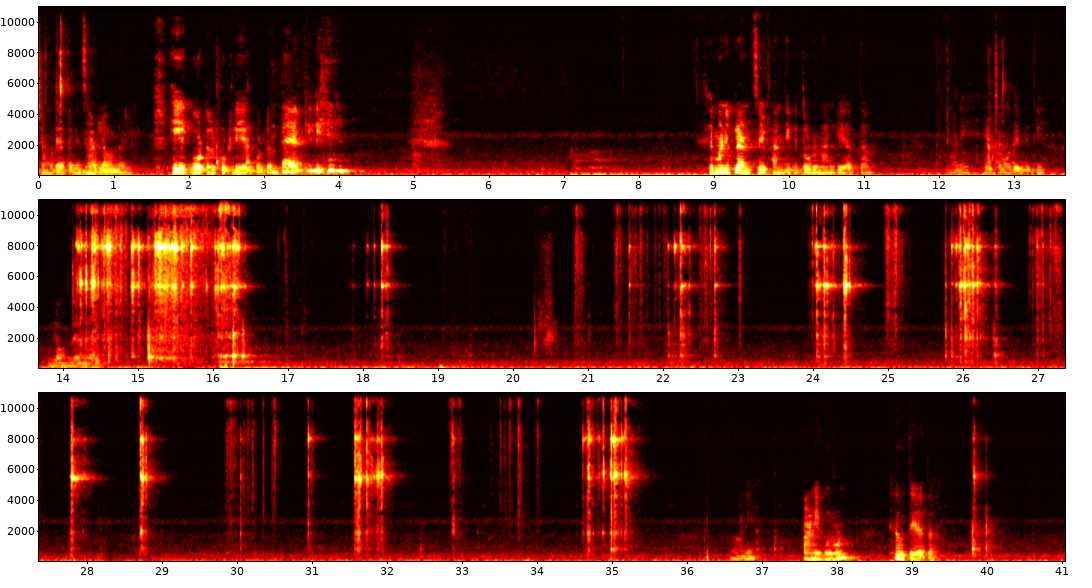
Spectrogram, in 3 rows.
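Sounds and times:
stones clinking against glass jar: 14.1 - 16.7, 17.8 - 18.6, 20.7 - 23.2, 23.9 - 29.1, 29.8 - 35.5.

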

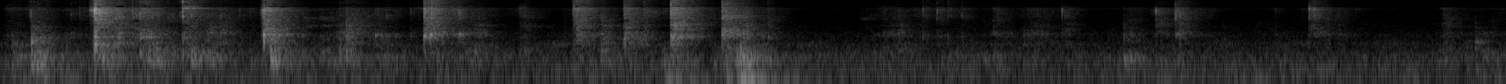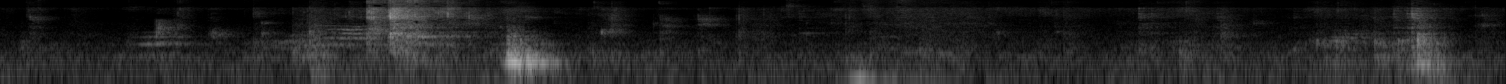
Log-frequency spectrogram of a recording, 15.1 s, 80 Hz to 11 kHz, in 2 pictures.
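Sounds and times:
crisp shells cracking and crunching: 0.1 - 6.8.

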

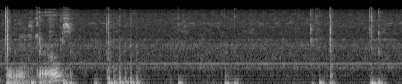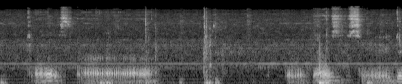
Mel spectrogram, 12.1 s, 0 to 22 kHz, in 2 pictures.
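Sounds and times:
low hum: 0.0 - 12.0
computer keyboard key presses: 1.4 - 2.8, 4.6 - 5.8.

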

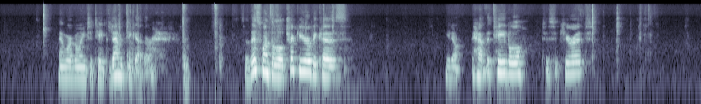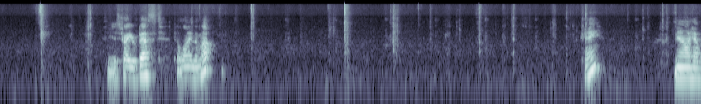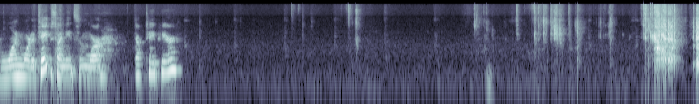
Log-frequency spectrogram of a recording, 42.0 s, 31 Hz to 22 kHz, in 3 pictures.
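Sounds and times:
duct tape ripping: 37.5 - 42.0.

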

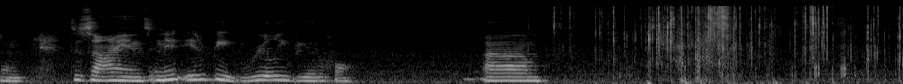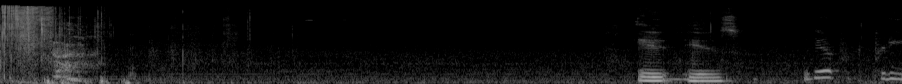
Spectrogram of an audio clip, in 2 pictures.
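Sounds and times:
plastic film crinkling: 5.3 - 12.1.

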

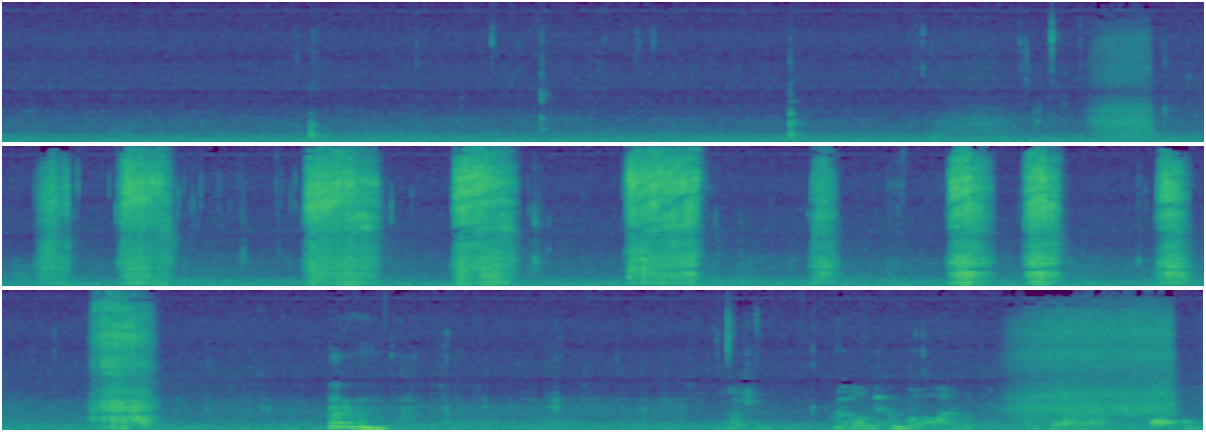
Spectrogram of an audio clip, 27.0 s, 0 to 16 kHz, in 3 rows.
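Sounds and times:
noodles being slurped: 9.3 - 10.4, 11.3 - 13.1, 13.7 - 14.4, 16.1 - 17.0, 18.7 - 19.2.

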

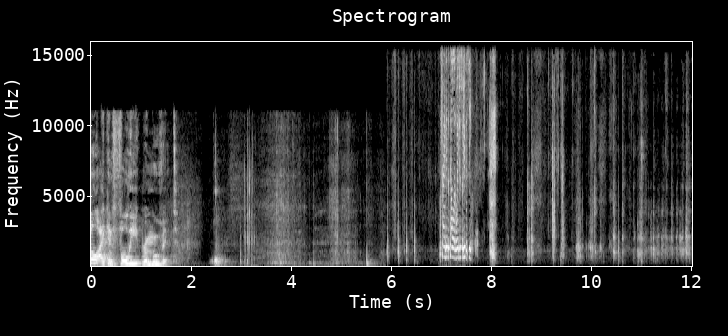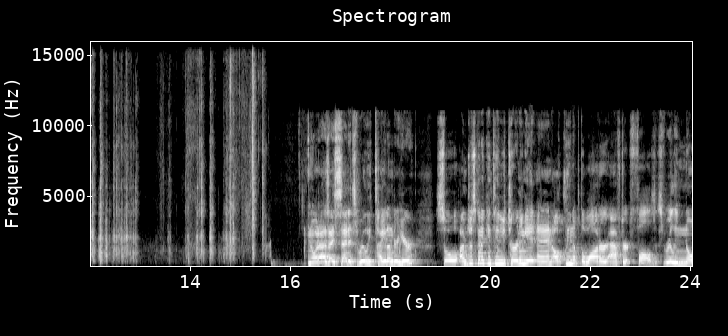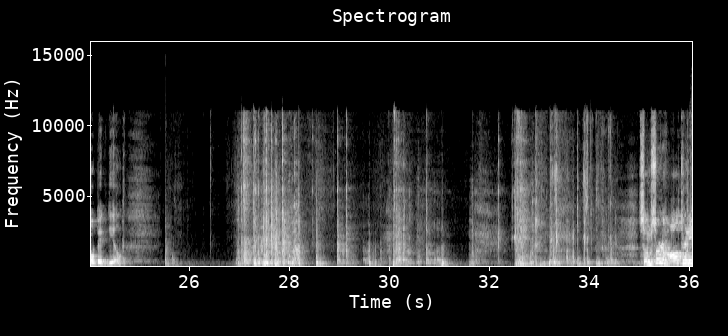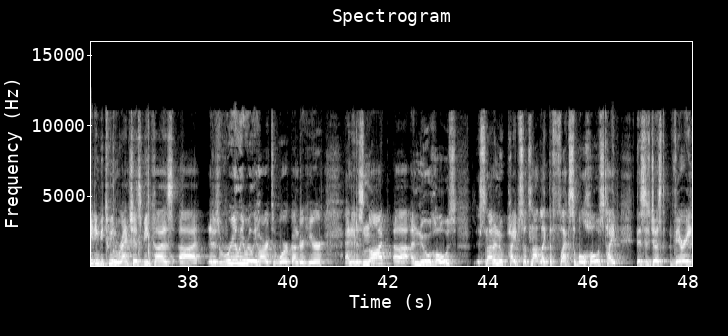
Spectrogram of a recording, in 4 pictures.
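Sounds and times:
towel rustling: 4.9 - 15.6.

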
